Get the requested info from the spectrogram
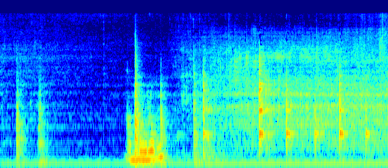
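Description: Raw ground pork going from a plate into a hot frying pan of oil, onion and garlic, and starting to sizzle about two and a half seconds in; the sizzle holds steady after that, broken by a quick run of sharp clicks.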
